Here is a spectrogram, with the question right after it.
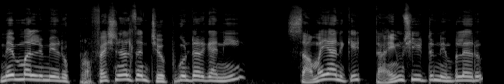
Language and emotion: Telugu, disgusted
